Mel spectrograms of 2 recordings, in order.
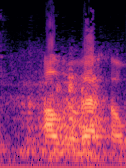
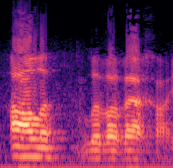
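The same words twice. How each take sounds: First: Al levavecha run together as one long word, the l swallowed; words merged. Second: Al levavecha with a clear pause between al and levavecha; pause between words. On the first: Rabbi shows students the careless reading, words merged together. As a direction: slur al levavecha into a single blurred word. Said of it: "one long word". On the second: Rabbi shows students how to say the verse properly, with a clear break between words. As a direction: separate al and levavecha cleanly, no merging. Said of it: "You have to pause". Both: Shown as a demonstration.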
